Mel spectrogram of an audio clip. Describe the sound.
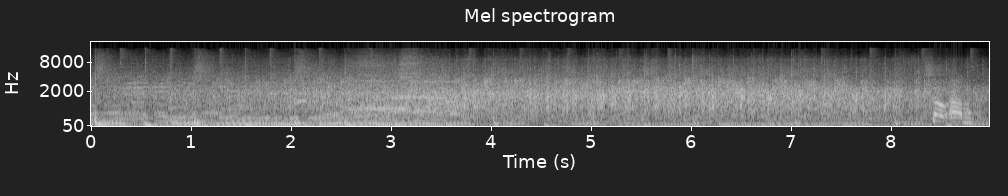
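Audience applause greets two guests walking onto the stage at a live talk event, a dense, steady wash of clapping that holds at full strength throughout.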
